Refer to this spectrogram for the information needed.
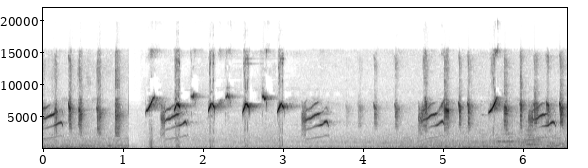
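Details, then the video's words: Kemade and sogon birds combined as a lure for catching small birds: after a brief pause, clear separate high whistled notes sweep upward and downward, followed by faster twittering. "Pikat burung kemade kombinasi Sogon"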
